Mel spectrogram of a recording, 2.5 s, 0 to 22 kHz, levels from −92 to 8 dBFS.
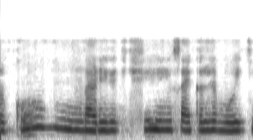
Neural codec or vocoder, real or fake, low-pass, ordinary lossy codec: codec, 16 kHz, 2 kbps, FreqCodec, smaller model; fake; none; none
